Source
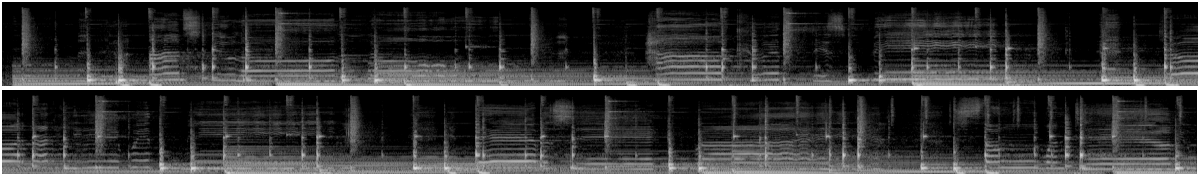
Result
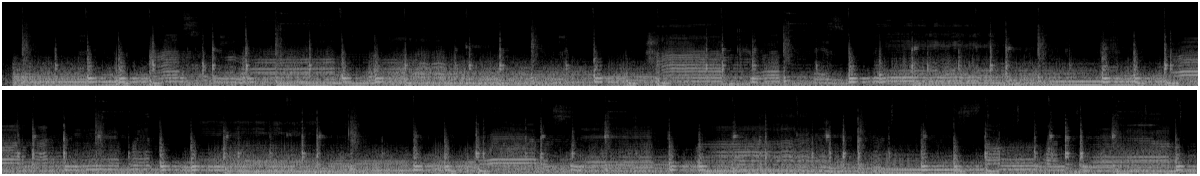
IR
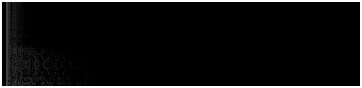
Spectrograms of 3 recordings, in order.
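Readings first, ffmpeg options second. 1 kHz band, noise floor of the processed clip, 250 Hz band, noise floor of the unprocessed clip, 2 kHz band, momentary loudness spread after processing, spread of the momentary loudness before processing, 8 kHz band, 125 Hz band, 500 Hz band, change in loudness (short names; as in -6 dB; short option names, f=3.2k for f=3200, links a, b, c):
-9.0 dB, -35 dBFS, -8.5 dB, -34 dBFS, -12.5 dB, 3 LU, 9 LU, under -20 dB, -6.0 dB, -3.5 dB, -7.5 dB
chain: -filter_complex "[0:a]tiltshelf=f=1.4k:g=8.5,acrossover=split=250|2800[a][b][c];[a]acompressor=threshold=-23dB:ratio=4[d];[b]acompressor=threshold=-23dB:ratio=4[e];[c]acompressor=threshold=-44dB:ratio=4[f];[d][e][f]amix=inputs=3:normalize=0,aeval=exprs='val(0)*sin(2*PI*85*n/s)':c=same,acrossover=split=380|1700[g][h][i];[i]acrusher=bits=6:mode=log:mix=0:aa=0.000001[j];[g][h][j]amix=inputs=3:normalize=0,aeval=exprs='(tanh(12.6*val(0)+0.35)-tanh(0.35))/12.6':c=same,asplit=2[k][l];[1:a]atrim=start_sample=2205,atrim=end_sample=3528,lowpass=5.1k[m];[l][m]afir=irnorm=-1:irlink=0,volume=-6.5dB[n];[k][n]amix=inputs=2:normalize=0,volume=-3dB"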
